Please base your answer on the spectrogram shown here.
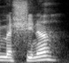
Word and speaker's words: Machina: Yeah, well, you speculated it might be Machina, but I went with Machina because of Deus Ex Machina, and I know that's pronounced that way.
